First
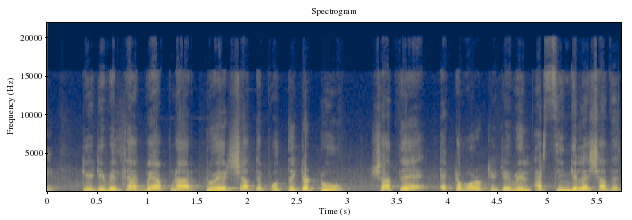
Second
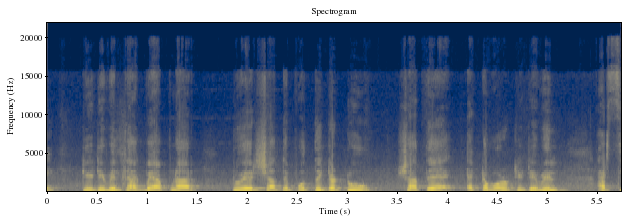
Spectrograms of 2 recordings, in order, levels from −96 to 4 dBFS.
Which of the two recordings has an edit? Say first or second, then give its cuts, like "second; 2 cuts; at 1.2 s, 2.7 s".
first; 2 cuts; at 1.5 s, 4.8 s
